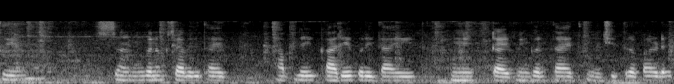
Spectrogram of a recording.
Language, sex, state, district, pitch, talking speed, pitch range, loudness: Marathi, female, Maharashtra, Gondia, 190 Hz, 135 wpm, 185-195 Hz, -16 LUFS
